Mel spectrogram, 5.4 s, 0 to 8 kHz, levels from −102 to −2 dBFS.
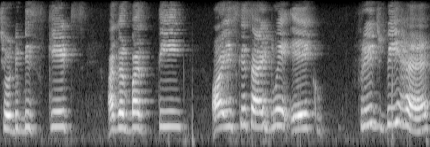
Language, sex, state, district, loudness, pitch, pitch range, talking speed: Hindi, female, Bihar, Bhagalpur, -17 LUFS, 295 Hz, 280-320 Hz, 120 wpm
